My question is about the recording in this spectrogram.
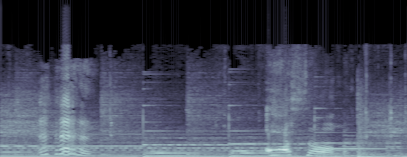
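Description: Children's background music with jingly tones, and two brief gliding, swooping sounds about half a second and about three seconds in.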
